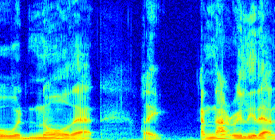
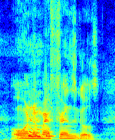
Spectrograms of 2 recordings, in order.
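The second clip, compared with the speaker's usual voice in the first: normal talking voice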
